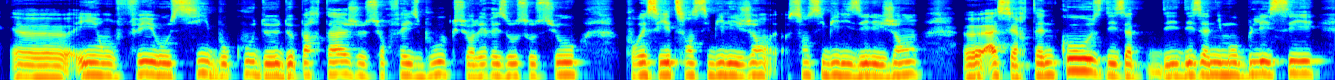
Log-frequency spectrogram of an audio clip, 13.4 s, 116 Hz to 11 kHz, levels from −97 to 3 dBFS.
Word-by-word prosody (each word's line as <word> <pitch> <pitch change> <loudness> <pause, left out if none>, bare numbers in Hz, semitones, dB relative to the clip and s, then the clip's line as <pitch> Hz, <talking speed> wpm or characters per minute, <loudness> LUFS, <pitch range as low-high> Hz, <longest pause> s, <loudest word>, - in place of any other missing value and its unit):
Heu 135 -2 -1
et 160 0 +1
on 150 -2 -3
fait 165 +5 0
aussi 155 +3 +1
beaucoup 150 +3 -6
de 150 -1 +1
de 145 +1 -1
partage, 160 0 -3
heu, 150 - -5
sur 150 +2 -6
Facebook, 150 +2 -4
sur 145 -1 -6
les 145 +1 -4
réseaux 150 0 -3
sociaux, 150 +2 -2 0.5
pour 150 +2 -2
essayer 160 0 +6
de - - -2
sensibili 155 0 +1
les 145 - +1
gens 155 +2 -3 0.2
sensibiliser 155 -2 0
les 145 -2 +1
gens, 160 +3 -3 0.4
heu, 140 +3 +2
à 145 - +5
certaines 150 +2 0
causes. 200 -1 +6
Des 150 -1 0
a 145 - -1
des 140 +11 -4
des 155 +2 0
animaux 160 0 +1
blessés, 170 +3 +1
155 Hz, 155 wpm, -22 LUFS, 145-160 Hz, 0.5 s, essayer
